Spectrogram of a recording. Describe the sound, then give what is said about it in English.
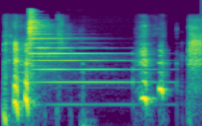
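A bell is pressed and rings out once with a clear, sustained tone that slowly fades over about two seconds, framed by brief voice-like bursts and a short hiss at the end. “And yeah, press your bell and move on.”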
